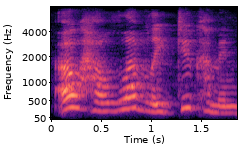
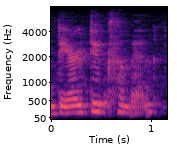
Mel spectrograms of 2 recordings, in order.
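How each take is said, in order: First: A hint of a cackly old granny; put-on granny sweetness. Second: Slow and softer granny coax. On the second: Acted. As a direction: draw them in gently, slowly. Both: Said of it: "cackly voice".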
